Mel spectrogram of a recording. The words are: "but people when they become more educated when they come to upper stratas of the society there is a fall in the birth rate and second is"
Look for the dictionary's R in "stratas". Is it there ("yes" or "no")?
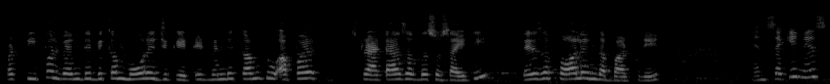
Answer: yes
